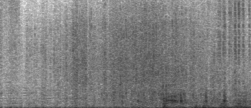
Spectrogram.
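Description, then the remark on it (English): Heavy waves pound against the hull of a ship sailing across the sea to the New World in a continuous, booming roar, with deeper surging crashes swelling near the end amid harsh rushing wind. Loud, with no voices. “The rupturing sounds of waves against the hull keep Elena awake at night.”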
